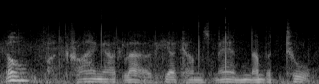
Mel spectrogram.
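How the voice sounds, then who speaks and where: An actor playing a dashing, self-assured gentleman adventurer in an old-time radio detective serial, jaunty and clipped. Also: on the low side, measured pace, close to an everyday voice. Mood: puzzled, muttering. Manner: jaunty, clipped, theatrical exclamations. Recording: noisy old radio recording.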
